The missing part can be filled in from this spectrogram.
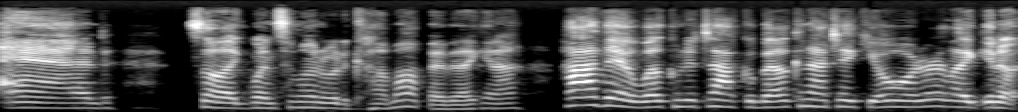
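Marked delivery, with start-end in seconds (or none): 2.8-4.7 put-on southern accent, much higher. Speaker recalls greeting Taco Bell drive-thru customers in a put-on southern accent. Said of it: "no one batted an eye because it was south enough in the Midwest".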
